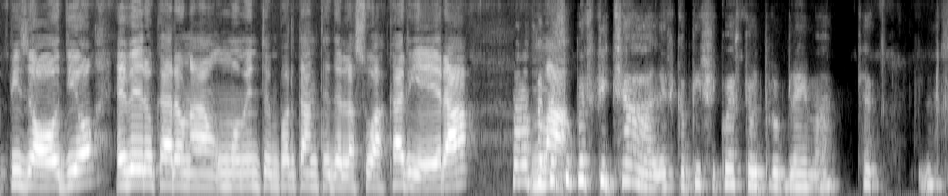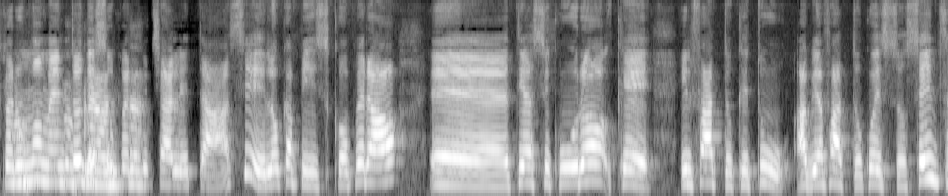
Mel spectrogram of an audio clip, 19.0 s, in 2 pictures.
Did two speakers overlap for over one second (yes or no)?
yes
